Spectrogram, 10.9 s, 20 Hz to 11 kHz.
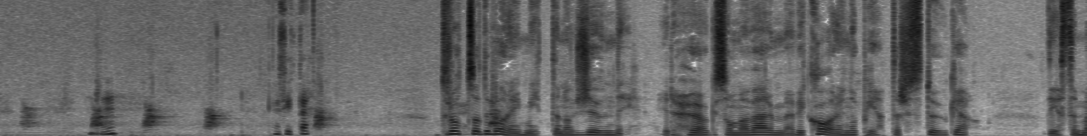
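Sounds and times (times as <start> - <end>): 
dogs barking outdoors by a summer cottage on a hot sunny day: 0.0 - 2.4, 3.1 - 3.5, 4.8 - 5.2
speech: 1.0 - 1.6, 2.8 - 3.4, 4.4 - 9.8, 10.5 - 10.8.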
